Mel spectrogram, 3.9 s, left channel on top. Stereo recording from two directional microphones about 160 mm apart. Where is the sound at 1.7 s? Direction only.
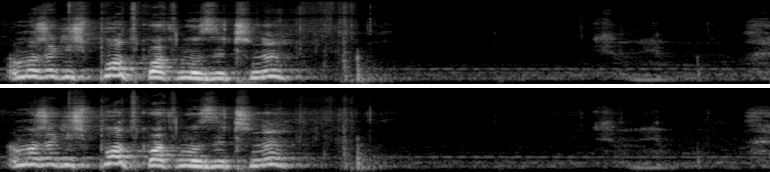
35° left (ahead or behind).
